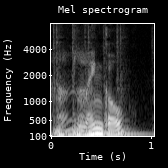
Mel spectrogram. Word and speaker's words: L'Engle: That's a pronunciation from her granddaughter. – L'Engle. – So although it is a French name, I think they've Americanized the pronunciation.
